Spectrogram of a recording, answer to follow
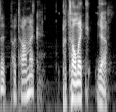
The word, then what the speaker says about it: Potomac: How do you pronounce it? Potomac? Potomac, yeah. Potomac River.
